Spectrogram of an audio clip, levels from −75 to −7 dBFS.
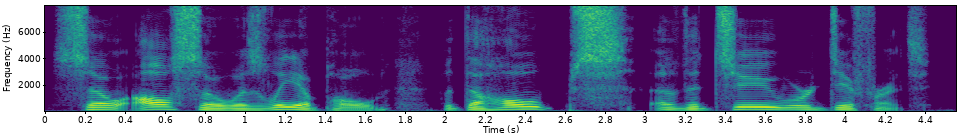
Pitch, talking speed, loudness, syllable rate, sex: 135 Hz, 160 wpm, -19 LUFS, 4.4 syllables/s, male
